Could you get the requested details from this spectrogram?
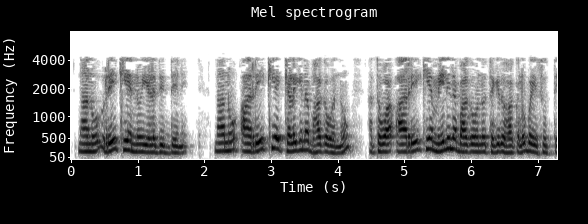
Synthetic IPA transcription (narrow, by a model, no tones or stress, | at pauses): naːnuɾeːkʰɛjɐnːuɛɭed̪id̪ːe̞ːne | naːnuʔaːɾeːkʰɛjɐkɛɭɐɡinɐbʱaːɡɐʋɐnːu | ɐt̪ʰɐʋaːʔaːɾeːkʰɛjɐme̞ːlinɐbʱaːɡɐʋɐnːut̪eɡed̪uɦaːkɐlubɐjɐsut̪ːeː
